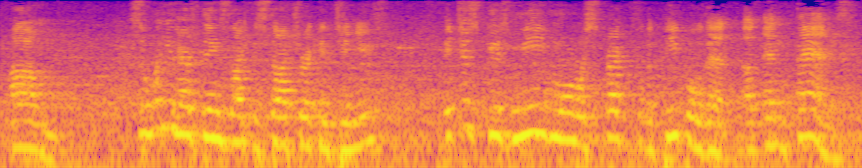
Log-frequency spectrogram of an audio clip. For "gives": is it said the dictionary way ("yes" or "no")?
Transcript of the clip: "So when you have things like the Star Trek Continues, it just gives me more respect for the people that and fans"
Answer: yes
